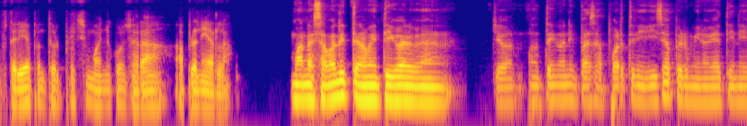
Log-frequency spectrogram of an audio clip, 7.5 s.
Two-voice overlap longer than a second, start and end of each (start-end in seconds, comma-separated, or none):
none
